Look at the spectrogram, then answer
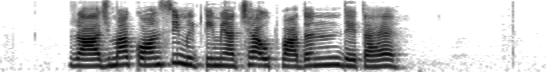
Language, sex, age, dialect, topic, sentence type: Hindi, female, 18-24, Garhwali, agriculture, question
